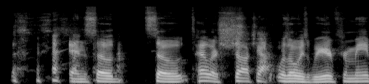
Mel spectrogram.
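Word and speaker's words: Shough: So the main concern is quarterback ability from Tyler Show. Hey, that's the best quarterback out of that draft. And Tyler Show, Chuck. My apologies. You're right. Tyler Shuck.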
